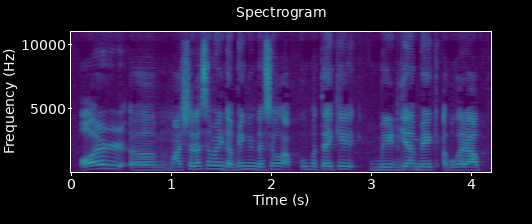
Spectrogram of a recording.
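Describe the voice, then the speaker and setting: A woman's voice: on the high side, fairly even intonation. A young woman from Pakistan, a voice-over artist, chatting eagerly in a morning show interview with many fillers. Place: TV studio.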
